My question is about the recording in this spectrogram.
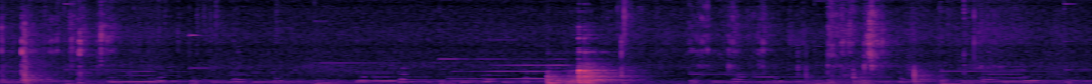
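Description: Light background music of short plucked notes, with a utensil clinking and scraping against a ceramic bowl as maple syrup and icing sugar are stirred into a glaze. The loudest clatter comes about six seconds in.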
